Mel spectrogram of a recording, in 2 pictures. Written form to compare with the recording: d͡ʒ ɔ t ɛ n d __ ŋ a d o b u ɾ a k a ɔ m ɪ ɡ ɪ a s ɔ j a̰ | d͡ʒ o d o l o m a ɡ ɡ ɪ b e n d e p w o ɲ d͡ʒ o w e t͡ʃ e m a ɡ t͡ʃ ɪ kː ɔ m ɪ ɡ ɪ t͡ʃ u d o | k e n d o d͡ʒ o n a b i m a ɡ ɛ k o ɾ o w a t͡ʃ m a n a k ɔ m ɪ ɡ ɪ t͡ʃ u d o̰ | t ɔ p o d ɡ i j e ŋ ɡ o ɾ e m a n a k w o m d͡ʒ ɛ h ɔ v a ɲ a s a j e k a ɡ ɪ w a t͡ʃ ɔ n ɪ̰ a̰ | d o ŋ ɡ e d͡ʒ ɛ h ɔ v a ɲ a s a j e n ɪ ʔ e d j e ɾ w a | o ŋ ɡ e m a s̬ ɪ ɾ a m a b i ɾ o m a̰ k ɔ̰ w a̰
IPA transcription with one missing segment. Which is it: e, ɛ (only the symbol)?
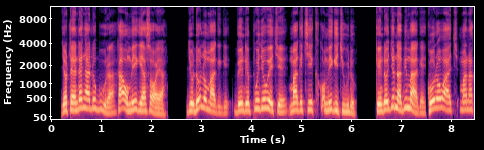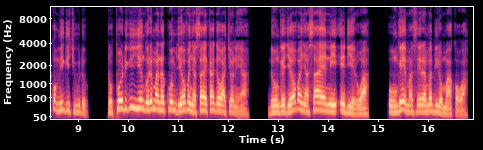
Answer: ɛ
